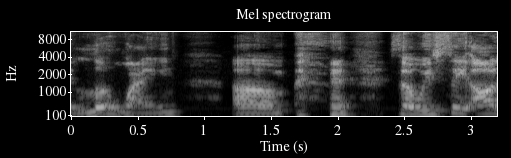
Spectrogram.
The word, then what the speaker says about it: Lil Wayne: um then little wayne a little wayne let me say it correctly lil wayne um so we see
